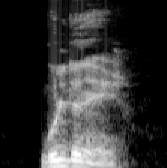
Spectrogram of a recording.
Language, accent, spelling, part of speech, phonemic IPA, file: French, France, boule de neige, noun, /bul də nɛʒ/, LL-Q150 (fra)-boule de neige.wav
- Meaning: 1. snowball 2. (type of) viburnum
